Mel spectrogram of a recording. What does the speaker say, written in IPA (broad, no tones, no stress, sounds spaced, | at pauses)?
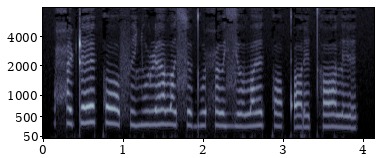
ħ ɪ ʈ ɛ k ɔ f ɪ ʎ u ɭ ɛ lˠ i s ɵ d̪ u ħ ɵ zʲ o lˠ e k ɔ kʼ ɒ ɾ e t̪ʰ ɒ l ɪ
